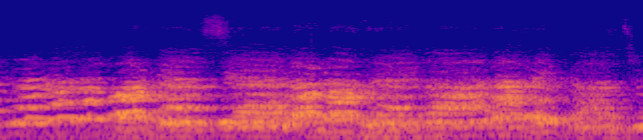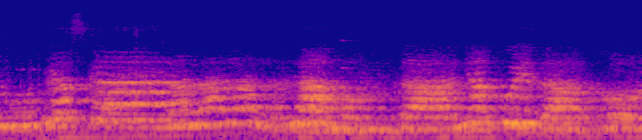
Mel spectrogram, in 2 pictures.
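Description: Children's choir singing.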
